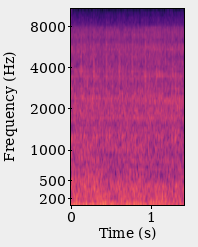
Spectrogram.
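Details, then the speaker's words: Timor SOHC with 10W-40 oil, warm idle: smooth, even rumble with no top-end ticking. A worn head adjuster gives a typewriter-like click when cold, before oil reaches it, but once warm there is no abnormal noise. "tapi kalau sudah panas ya soalnya seperti ini tidak ada kejanggala"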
